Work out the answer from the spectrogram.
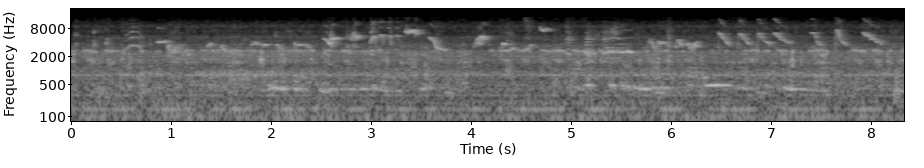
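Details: Oriental white-eye singing vigorously: rapid high chirps and short thin whistled notes in quick irregular bursts, with a steady low hum and faint voices behind.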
